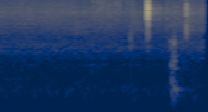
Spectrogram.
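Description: Quiet room tone, then a sharp click about one and a half seconds in, followed by a brief soft low thud and another small click near the end.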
